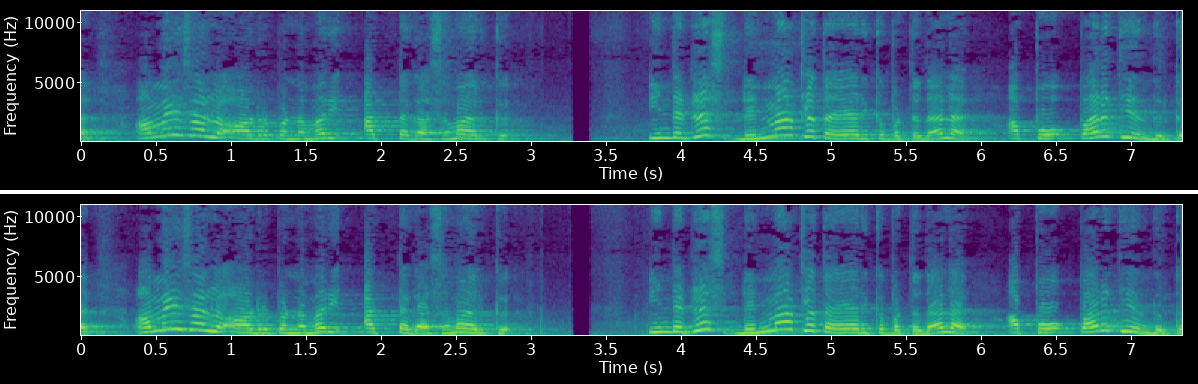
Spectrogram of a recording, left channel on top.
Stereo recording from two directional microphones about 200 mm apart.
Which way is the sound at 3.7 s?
10° right (ahead or behind).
